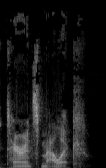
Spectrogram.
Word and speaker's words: Terrence Malick: Terrence Malick.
